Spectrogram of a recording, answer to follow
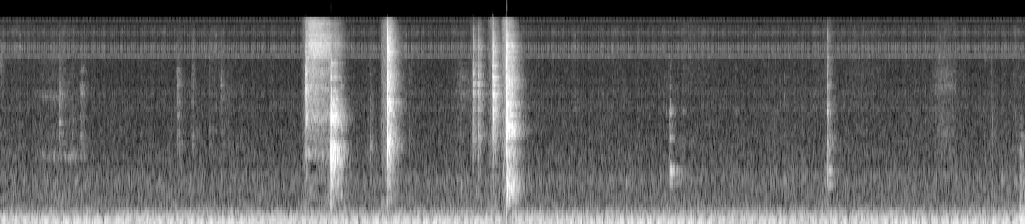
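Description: An aluminium drink can's pull tab being opened: a short hiss about three seconds in, then several sharp clicks of the tab. A steady low hum runs underneath.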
